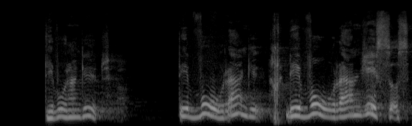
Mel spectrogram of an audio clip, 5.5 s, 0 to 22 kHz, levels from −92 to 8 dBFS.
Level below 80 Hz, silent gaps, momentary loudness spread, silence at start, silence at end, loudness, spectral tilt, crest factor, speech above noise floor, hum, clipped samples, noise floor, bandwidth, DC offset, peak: -90 dBFS; none; 8 LU; 0.6 s; 0 s; -43 LUFS; -4.5 dB/octave; 18 dB; over 48 dB; none; under 0.1%; under -90 dBFS; 17 kHz; under 0.1%; -24 dBFS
